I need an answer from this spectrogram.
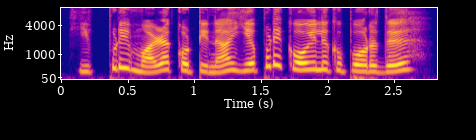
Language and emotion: Tamil, sad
